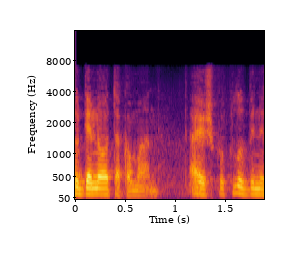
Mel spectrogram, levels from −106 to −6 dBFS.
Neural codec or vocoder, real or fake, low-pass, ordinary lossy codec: codec, 16 kHz, 0.5 kbps, X-Codec, HuBERT features, trained on LibriSpeech; fake; 7.2 kHz; MP3, 64 kbps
